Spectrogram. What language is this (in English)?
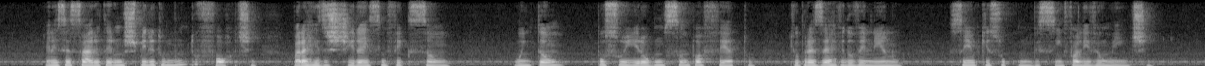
Portuguese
